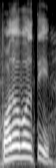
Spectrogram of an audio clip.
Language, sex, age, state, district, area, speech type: Bengali, male, 30-45, West Bengal, Purba Medinipur, rural, read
